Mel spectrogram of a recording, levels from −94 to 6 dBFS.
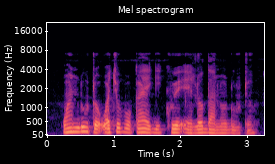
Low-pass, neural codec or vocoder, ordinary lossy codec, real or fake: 7.2 kHz; none; MP3, 48 kbps; real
